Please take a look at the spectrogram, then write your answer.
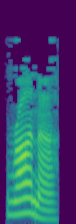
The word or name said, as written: rawna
